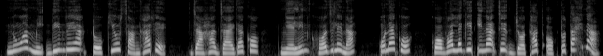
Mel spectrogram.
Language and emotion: Santali, fearful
